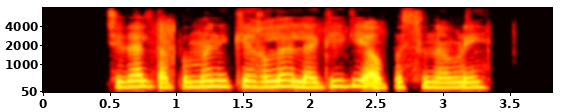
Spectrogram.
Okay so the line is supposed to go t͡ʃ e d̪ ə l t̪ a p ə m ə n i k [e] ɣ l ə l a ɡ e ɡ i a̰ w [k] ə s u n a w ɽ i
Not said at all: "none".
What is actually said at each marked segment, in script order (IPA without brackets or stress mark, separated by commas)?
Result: e, p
